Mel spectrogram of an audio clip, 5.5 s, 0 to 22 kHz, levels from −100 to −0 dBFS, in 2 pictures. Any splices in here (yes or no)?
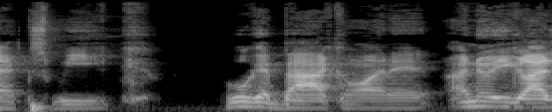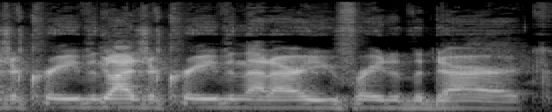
yes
